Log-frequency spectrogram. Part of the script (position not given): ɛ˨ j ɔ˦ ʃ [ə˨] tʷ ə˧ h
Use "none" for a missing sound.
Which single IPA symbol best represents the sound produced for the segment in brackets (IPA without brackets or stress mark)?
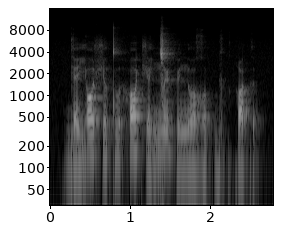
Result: ə˧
